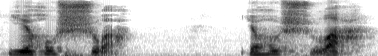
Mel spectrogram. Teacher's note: There's a little patach that sneaks in between the shorek and the ayin. This patach that sneaks in is called a furtive patach.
